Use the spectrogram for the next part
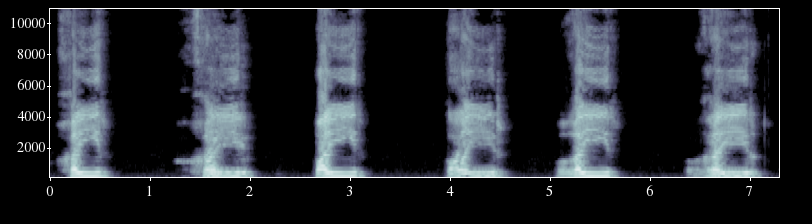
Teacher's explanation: تو را ان تینوں صورتوں میں باریک ہوگا آسانی کے لیے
